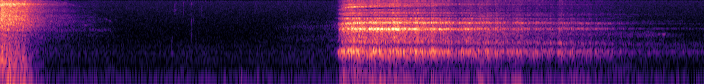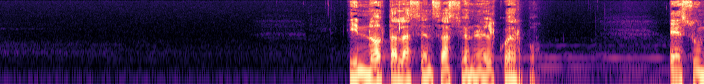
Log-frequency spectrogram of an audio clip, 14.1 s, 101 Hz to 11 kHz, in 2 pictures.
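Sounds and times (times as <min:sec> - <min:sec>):
slow deep breath in and out: 0:02.8 - 0:07.7, 0:09.5 - 0:10.4, 0:13.0 - 0:13.7
speech: 0:10.5 - 0:12.5, 0:13.7 - 0:14.0.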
